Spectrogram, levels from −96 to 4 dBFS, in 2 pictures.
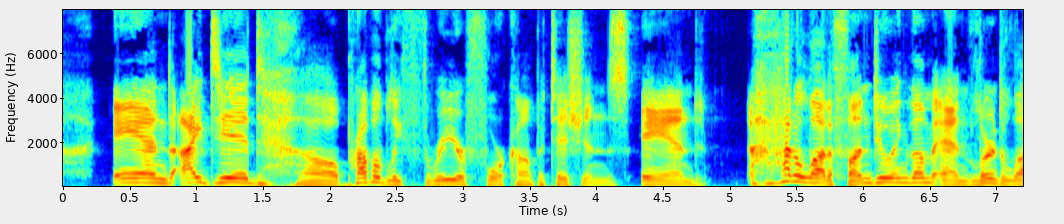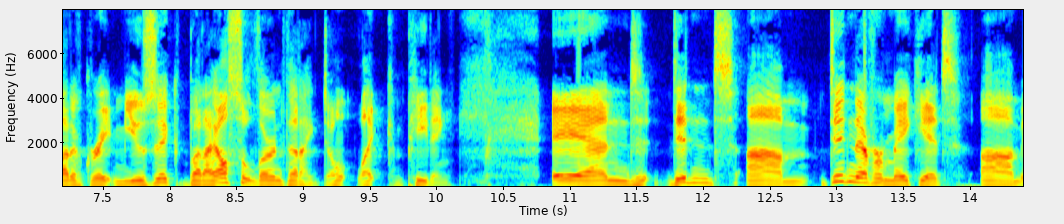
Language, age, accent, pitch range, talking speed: English, 40-59, American, 135-175 Hz, 175 wpm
